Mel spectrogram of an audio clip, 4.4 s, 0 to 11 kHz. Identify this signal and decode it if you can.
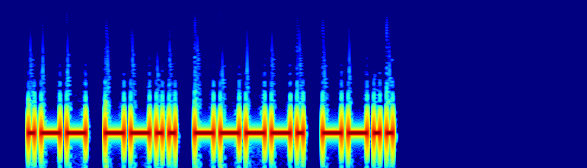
Morse code, heard as a keyed tone, about 25 wpm, 700 Hz. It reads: WZ9Z
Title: USA Call Signs - 4 Characters - Repeated 3x - 25wpm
